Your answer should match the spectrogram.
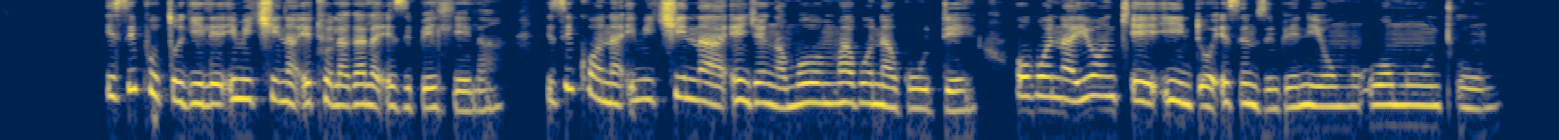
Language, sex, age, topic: North Ndebele, male, 36-49, health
